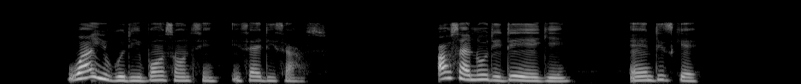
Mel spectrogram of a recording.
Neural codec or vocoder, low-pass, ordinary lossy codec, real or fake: none; 7.2 kHz; none; real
